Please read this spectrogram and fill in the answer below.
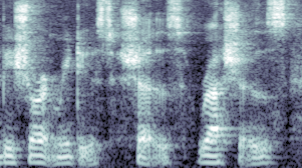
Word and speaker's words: Russia's: It's almost like no vowel there at all. It's actually very similar to rushes, like she rushes from place to place. Rushes is going to have a clear I sound. Russia's is going to be more of an sound, more of a schwa.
